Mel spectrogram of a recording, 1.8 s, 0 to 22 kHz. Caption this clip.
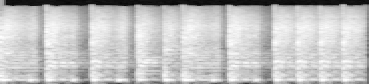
Breaks Driver Fill 02
big beat, dance, funk, breaks
dance, big, breaks, beat, funk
